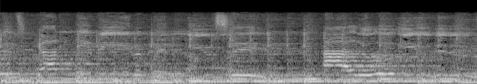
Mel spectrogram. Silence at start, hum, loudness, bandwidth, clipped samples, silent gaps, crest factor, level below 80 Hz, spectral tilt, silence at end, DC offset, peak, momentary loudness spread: 0 s; none; -14 LUFS; 12 kHz; under 0.1%; none; 12 dB; -34 dBFS; -4.5 dB/octave; 0 s; under 0.1%; -2 dBFS; 3 LU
